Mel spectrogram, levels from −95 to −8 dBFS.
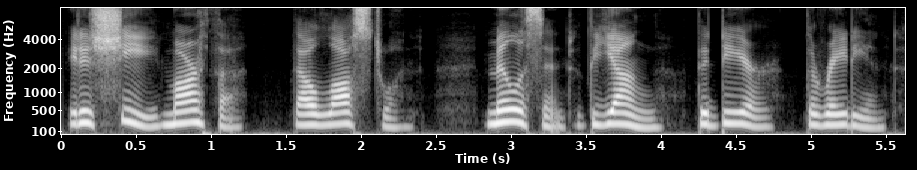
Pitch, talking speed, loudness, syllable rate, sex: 195 Hz, 150 wpm, -18 LUFS, 4.3 syllables/s, female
